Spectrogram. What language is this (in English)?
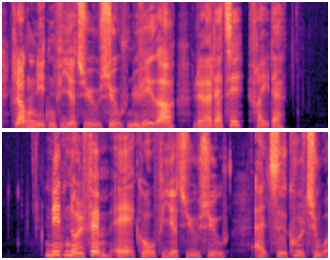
Danish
